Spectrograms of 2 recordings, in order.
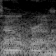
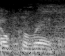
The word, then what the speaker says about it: Alcaraz: Alcaraz. Alcaraz. You don't say the Z. Oh, don't you? No, he had a press conference about it.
